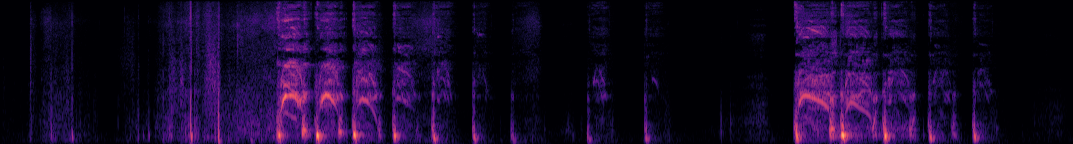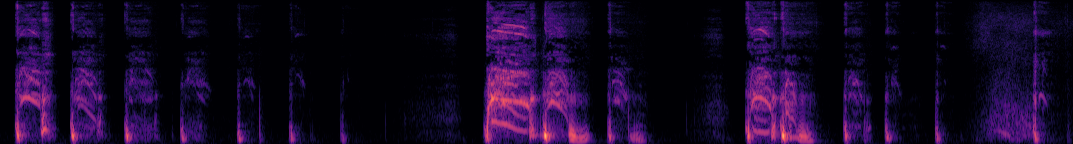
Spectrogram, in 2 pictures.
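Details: Deliberate, voluntary coughing with the mouth closed, made on request: several bouts of rapid, muffled coughs.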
